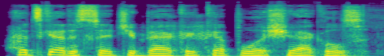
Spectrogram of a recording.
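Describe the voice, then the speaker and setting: A man's voice: medium pitch, fast talker, husky, dry recording. Folksy American man hosting, dry close sound. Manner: folksy, blunt, slangy. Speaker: podcast host and interviewer. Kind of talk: informal conversational interview.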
